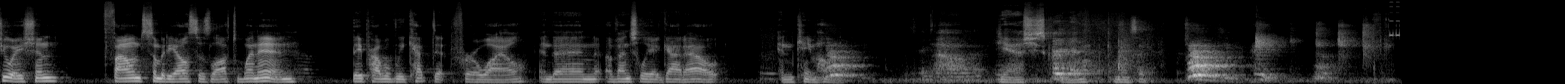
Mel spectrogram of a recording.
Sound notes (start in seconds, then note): 8.6 dog barks; 13.8 electronic beep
